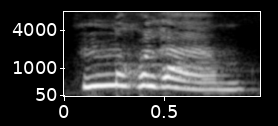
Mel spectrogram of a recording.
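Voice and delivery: high, loud exclamation of amusement; mock-laughing thread. A narrator's reading. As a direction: exclaim it high with a touch of mirth. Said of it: "kacagott a cérna". (kacagást imitáló, magas felkiáltás)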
